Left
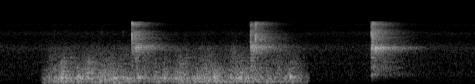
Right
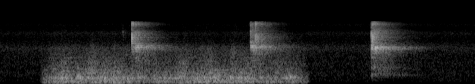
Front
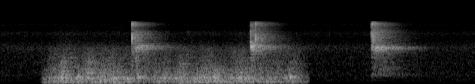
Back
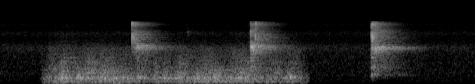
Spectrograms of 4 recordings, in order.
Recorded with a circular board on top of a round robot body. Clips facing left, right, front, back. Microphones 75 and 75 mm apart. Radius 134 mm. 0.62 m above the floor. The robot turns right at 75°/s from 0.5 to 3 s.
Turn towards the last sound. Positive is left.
turn(degrees=160)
